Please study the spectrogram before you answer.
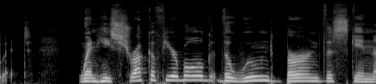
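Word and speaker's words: firbolg: pron pronunciation of fearbulg I have always said fearbulg in this script for some reason I have been saying furbolg it's not it's fearbulg anyways back to the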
